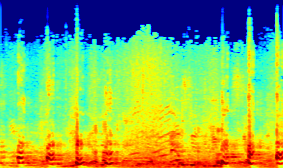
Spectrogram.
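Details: Sea lions at SeaWorld giving sharp, harsh barks, repeated about every half second in short bursts, over steady crowd chatter and voices.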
